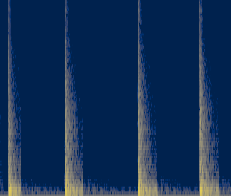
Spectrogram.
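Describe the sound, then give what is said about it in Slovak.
Four heavy, dull bangs of a meat tenderizer held by a girl standing on a couch, striking a living-room wall, evenly spaced about a second apart, each with a thumping low body and brief crack, with quiet between them. “a búcha do steny.”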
